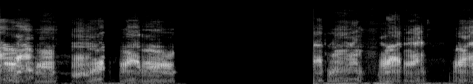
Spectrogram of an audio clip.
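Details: Piglet, a baby pig, giving rough, harsh squealing grunts in quick bursts, two runs of about three to four calls separated by a silent pause.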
